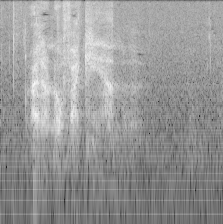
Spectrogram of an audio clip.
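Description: A short breathy, whispered utterance from a person, lasting under a second, about a third of a second in.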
